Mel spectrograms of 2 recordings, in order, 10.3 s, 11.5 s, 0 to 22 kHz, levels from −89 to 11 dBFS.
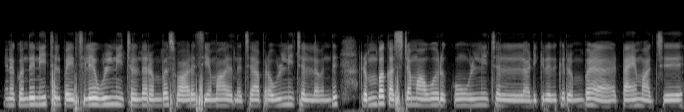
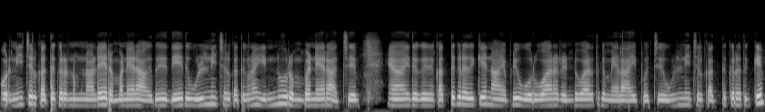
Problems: none marked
